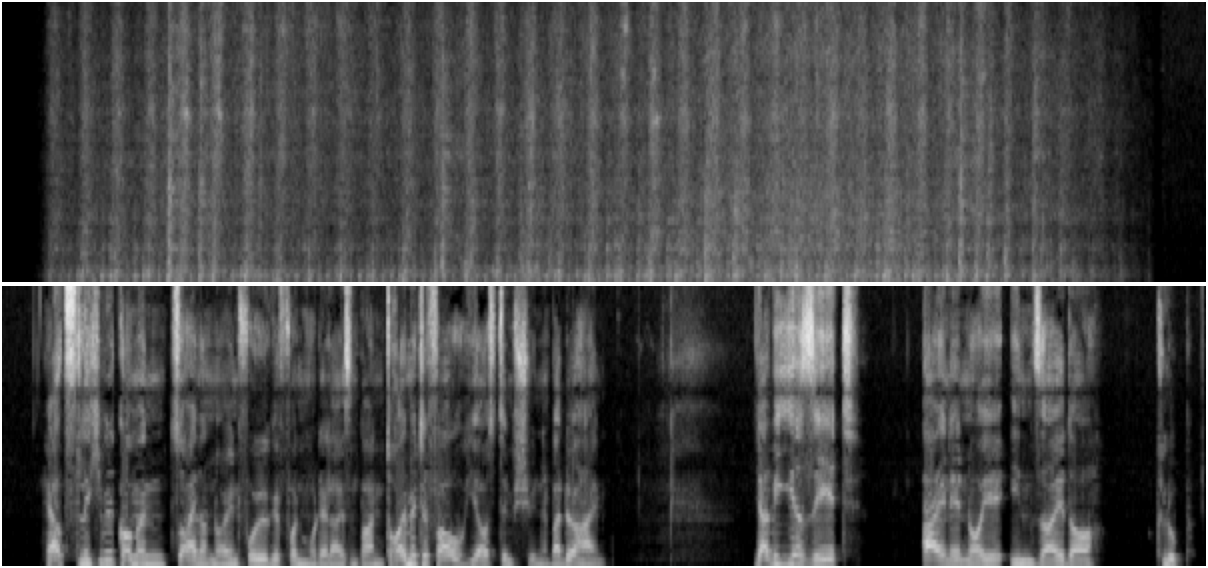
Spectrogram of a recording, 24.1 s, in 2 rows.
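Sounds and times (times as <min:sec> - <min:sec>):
train wheels clattering over joints: 0:00.4 - 0:11.6.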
